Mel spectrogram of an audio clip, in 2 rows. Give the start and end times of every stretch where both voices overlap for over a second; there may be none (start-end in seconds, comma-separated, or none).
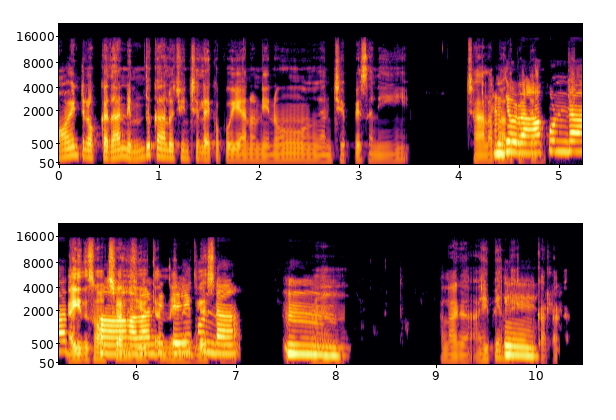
5.7-6.9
